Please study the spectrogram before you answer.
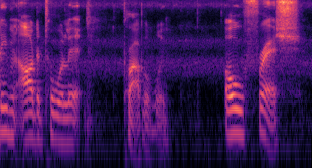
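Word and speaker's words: eau fraîche: Eau Fraiche f r a i c h e. That's French. It's pronounced eau fraiche.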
